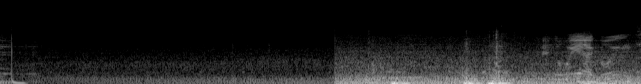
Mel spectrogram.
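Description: Road noise inside a moving car's cabin on a wet road. It is faint at first, then a louder, steady rumble with tyre hiss starts suddenly about three seconds in, with a few short thumps.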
